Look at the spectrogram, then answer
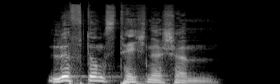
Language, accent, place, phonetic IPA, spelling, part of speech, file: German, Germany, Berlin, [ˈlʏftʊŋsˌtɛçnɪʃm̩], lüftungstechnischem, adjective, De-lüftungstechnischem.ogg
- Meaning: strong dative masculine/neuter singular of lüftungstechnisch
